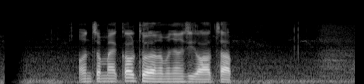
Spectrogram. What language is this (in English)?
Javanese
